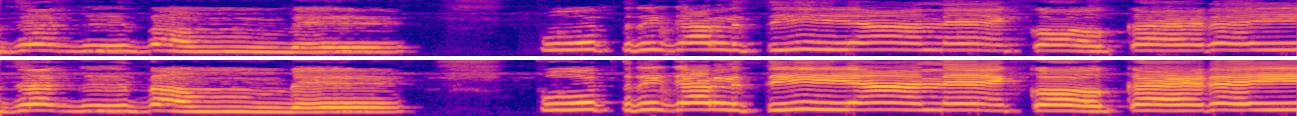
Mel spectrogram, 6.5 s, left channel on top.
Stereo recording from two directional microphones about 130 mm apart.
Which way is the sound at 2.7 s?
25° right (ahead or behind).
